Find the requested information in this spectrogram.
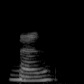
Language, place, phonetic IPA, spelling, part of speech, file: Azerbaijani, Baku, [mæn], mən, pronoun, Az-az-mən.ogg
- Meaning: I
